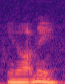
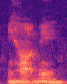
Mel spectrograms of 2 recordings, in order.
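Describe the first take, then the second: Both takes have the same delivery.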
